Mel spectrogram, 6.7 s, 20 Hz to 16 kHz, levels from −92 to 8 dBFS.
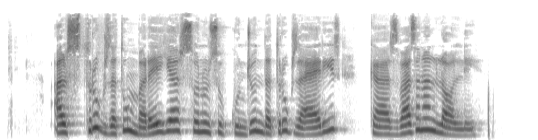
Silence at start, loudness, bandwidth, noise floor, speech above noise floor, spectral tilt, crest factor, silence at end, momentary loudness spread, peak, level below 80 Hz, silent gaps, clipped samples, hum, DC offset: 0.65 s; -27 LUFS; 11.5 kHz; -87 dBFS; 60 dB; -2.5 dB/octave; 20 dB; 0.8 s; 10 LU; -8 dBFS; -82 dBFS; none; under 0.1%; none; under 0.1%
